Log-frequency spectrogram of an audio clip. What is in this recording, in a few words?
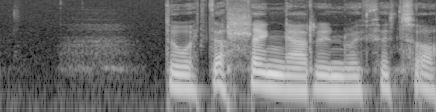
"llengar", Welsh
